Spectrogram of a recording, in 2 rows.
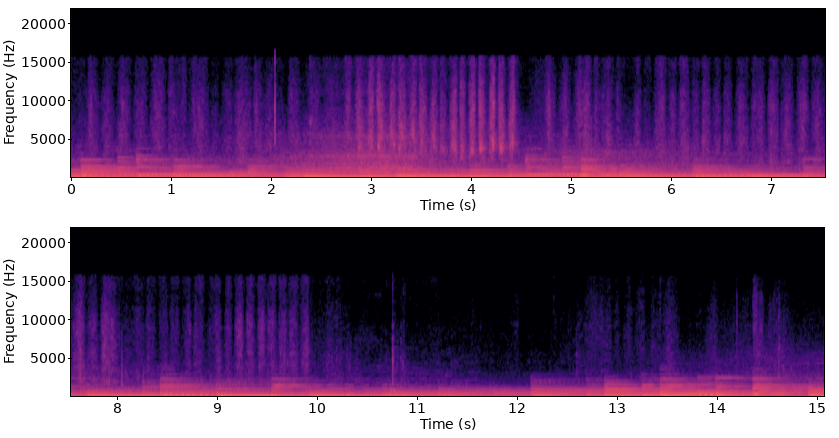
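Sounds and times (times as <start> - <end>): cloth rubbing on leather shoe: 0.0 - 11.0
piano background music: 0.0 - 15.0.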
